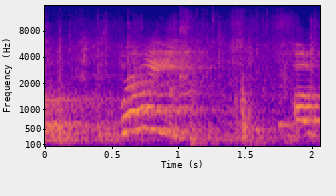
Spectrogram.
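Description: Speech only: a young stage performer's voice delivering lines, with high, swooping intonation.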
